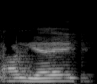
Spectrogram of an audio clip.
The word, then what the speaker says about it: Angers: and uh I mean it's spelled like angers but they say like on yours or something something like that is that right yeah on yay um I think is what what it sounds like um but yeah no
